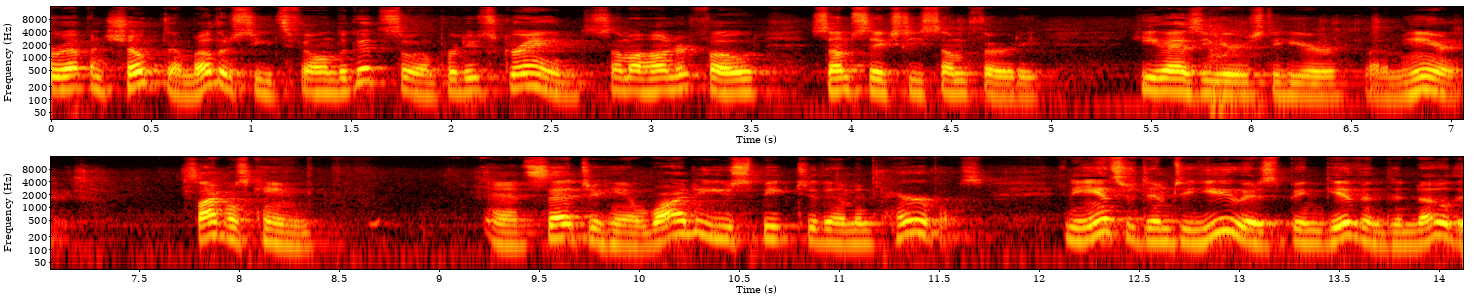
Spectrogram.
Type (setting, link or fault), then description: setting, large echoing room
